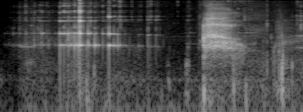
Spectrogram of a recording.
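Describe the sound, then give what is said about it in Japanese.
Several bright glass clinks ring out close together near the start as glasses are touched in a toast with Shiratake Kaoru shochu, followed by a louder burst of splashing or pouring noise and small clatters. “じゃあ早速今晩も白竹薫で乾杯させていただきますはいじゃあ乾杯”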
